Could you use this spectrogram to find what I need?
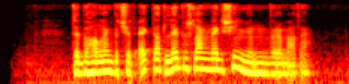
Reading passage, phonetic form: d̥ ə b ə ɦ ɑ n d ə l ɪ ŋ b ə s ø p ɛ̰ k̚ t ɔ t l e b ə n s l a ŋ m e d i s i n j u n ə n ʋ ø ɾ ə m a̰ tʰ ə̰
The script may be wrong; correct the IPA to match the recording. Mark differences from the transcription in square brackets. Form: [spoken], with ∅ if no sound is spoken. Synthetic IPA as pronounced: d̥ ə b ə ɦ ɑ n d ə l ɪ ŋ b ə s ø [t] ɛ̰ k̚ [d] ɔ t l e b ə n s l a ŋ m e d i s i n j u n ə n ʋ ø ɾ ə m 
